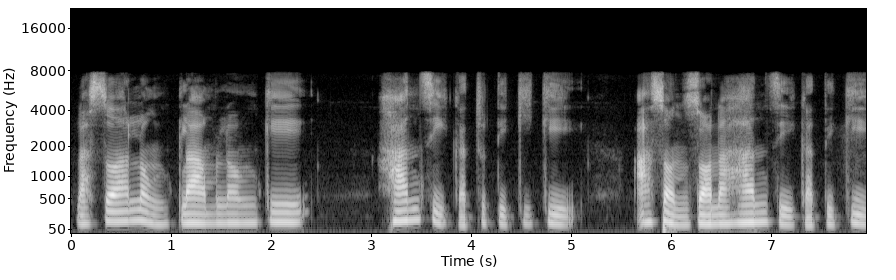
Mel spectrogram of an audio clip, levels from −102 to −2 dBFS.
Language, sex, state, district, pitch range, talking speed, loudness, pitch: Karbi, male, Assam, Karbi Anglong, 115-135 Hz, 90 wpm, -19 LUFS, 125 Hz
